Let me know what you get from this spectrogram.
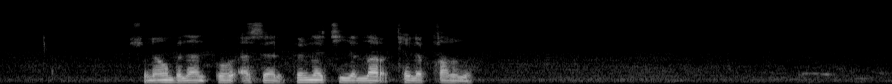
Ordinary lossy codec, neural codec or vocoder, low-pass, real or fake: AAC, 32 kbps; codec, 44.1 kHz, 7.8 kbps, Pupu-Codec; 7.2 kHz; fake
